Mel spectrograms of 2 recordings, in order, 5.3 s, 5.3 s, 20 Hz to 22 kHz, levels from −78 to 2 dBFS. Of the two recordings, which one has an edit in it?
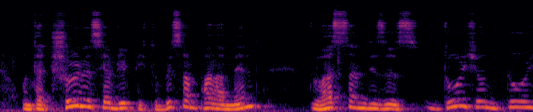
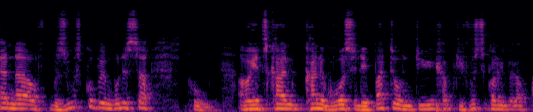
second; 2 cuts; at 1.8 s, 4.3 s

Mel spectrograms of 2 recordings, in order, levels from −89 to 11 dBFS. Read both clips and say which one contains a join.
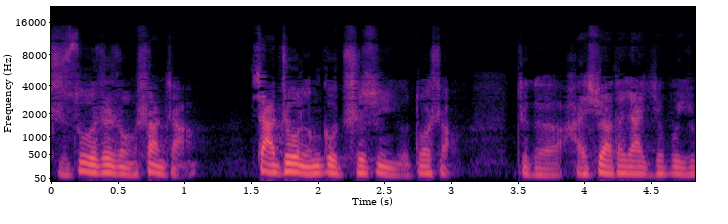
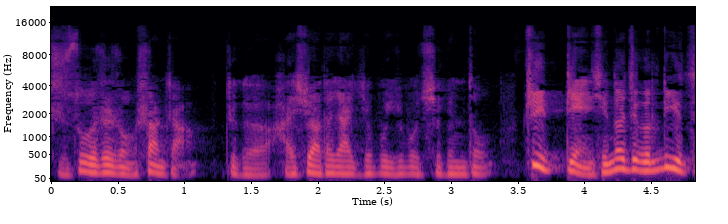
second; 2 cuts; at 1.2 s, 3.4 s

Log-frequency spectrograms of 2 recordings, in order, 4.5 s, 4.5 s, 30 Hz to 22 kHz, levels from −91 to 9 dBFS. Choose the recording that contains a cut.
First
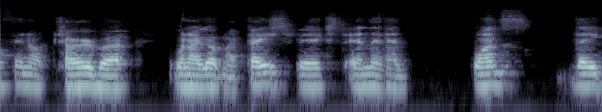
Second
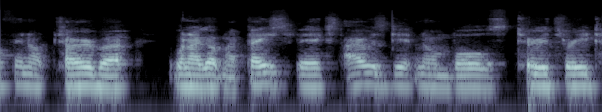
second; 1 cut; at 2.5 s

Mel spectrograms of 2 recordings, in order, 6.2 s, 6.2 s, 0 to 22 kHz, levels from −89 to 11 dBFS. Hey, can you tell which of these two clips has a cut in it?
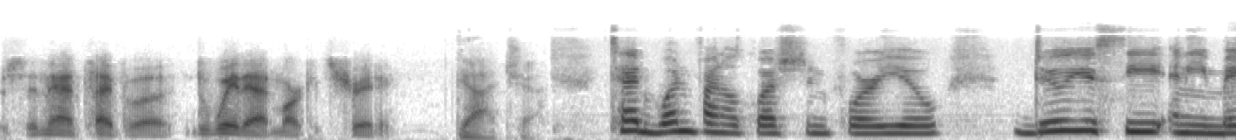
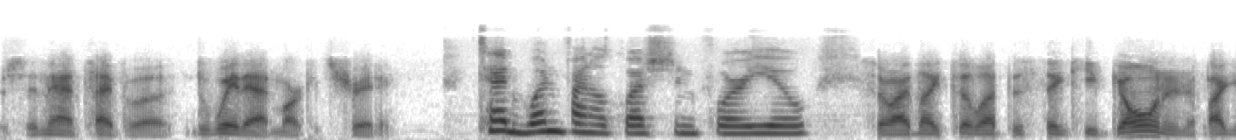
second; 2 cuts; at 2.2 s, 4.3 s

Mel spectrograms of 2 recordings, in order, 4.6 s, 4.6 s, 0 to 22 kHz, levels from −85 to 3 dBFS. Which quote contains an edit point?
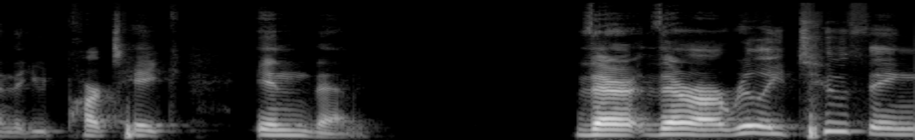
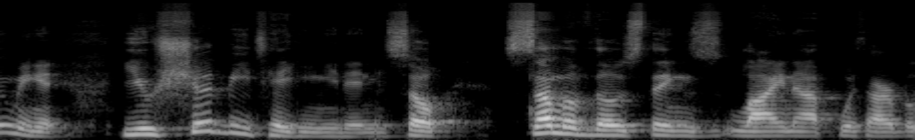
second; 1 cut; at 1.9 s

